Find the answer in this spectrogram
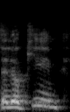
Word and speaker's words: Elokim: Teva mais malgré ça c'est quand même prononcé on le prononce Elokim pourquoi parce que ça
